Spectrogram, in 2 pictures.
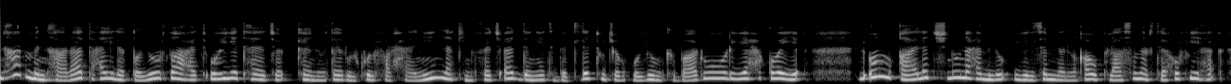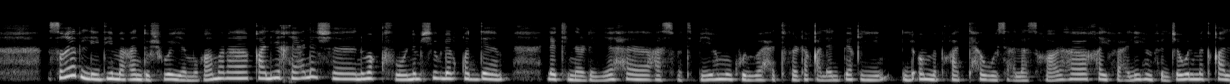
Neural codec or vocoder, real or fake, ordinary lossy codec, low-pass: none; real; none; 7.2 kHz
